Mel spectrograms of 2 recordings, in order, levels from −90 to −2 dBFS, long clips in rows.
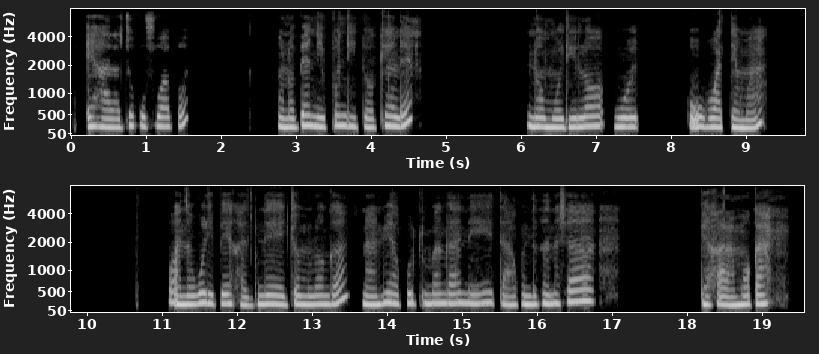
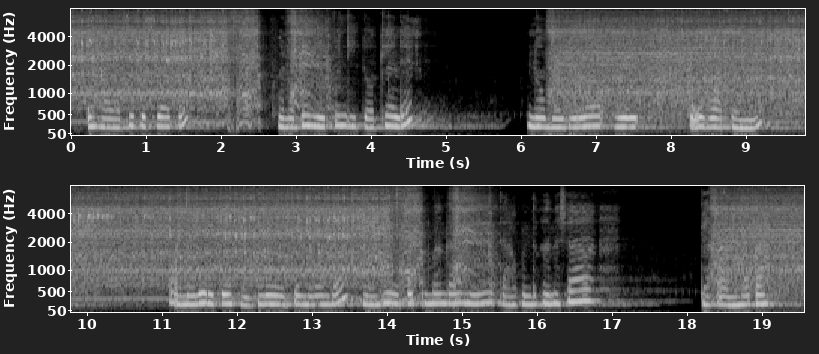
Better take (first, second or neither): first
